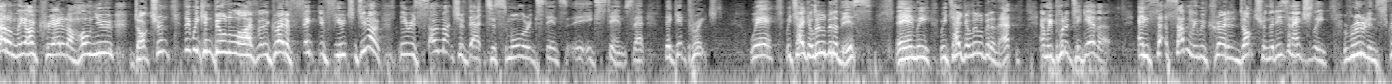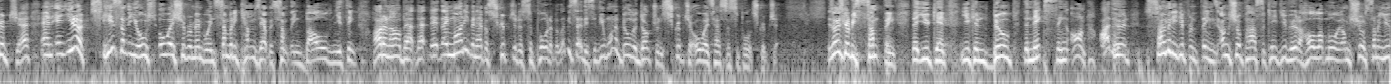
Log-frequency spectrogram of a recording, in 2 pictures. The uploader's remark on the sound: Recorded at Lifepoint Church, Adelaide.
